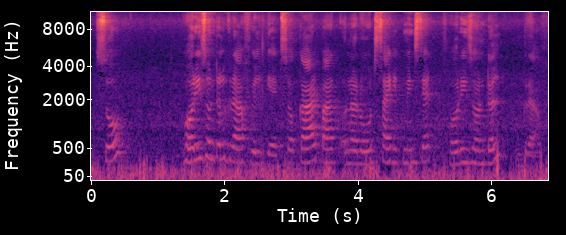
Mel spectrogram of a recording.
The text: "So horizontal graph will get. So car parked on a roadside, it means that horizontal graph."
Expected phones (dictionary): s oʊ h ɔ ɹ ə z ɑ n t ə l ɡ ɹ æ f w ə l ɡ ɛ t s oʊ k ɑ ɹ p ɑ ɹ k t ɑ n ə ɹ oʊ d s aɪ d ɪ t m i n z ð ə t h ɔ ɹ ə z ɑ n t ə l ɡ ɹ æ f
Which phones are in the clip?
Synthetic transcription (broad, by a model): s oʊ h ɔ ɹ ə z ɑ n t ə l ɡ ɹ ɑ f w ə l ɡ ɛ t s oʊ k ɑ ɹ p ɑ ɹ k ɑ n ə ɹ oʊ d s aɪ d ɪ t m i n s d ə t h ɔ ɹ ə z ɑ n t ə l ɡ ɹ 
